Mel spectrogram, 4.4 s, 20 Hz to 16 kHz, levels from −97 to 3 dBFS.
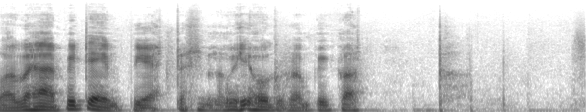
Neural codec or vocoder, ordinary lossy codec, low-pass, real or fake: codec, 44.1 kHz, 3.4 kbps, Pupu-Codec; none; 14.4 kHz; fake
